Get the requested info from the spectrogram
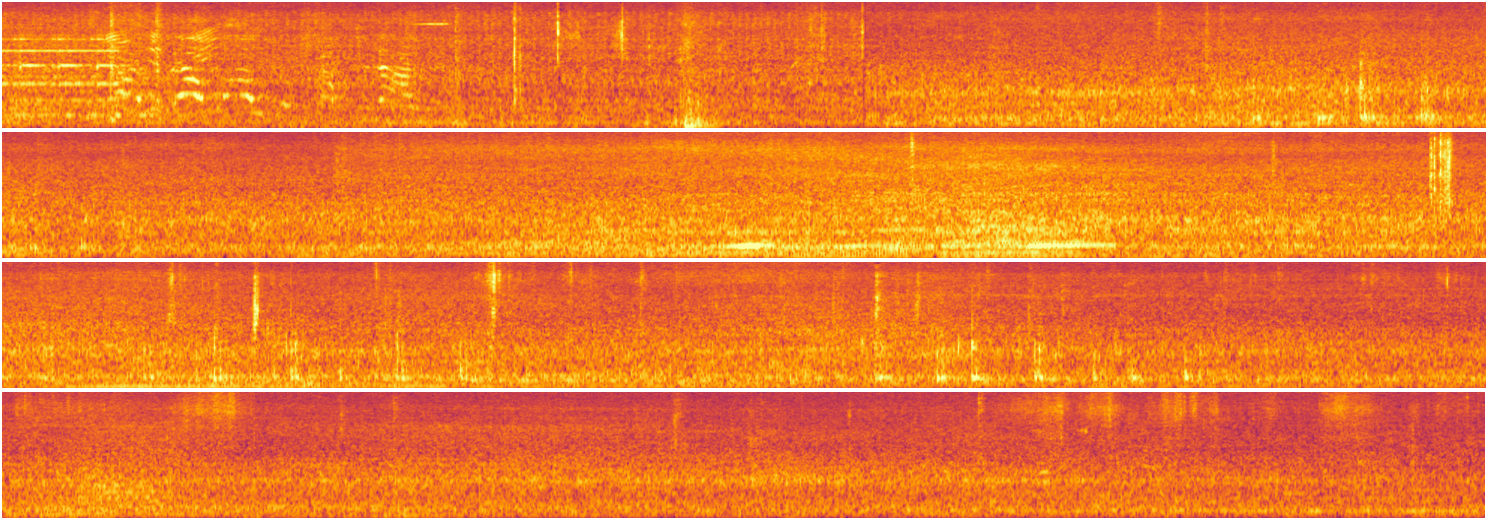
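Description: Road traffic passing, with people talking in the background.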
